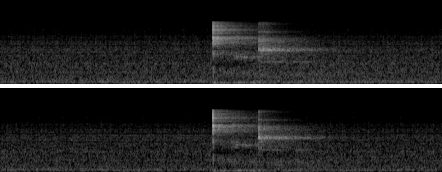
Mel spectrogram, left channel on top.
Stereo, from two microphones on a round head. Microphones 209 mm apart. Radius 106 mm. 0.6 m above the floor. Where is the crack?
35° right (ahead or behind), 1.6 m.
